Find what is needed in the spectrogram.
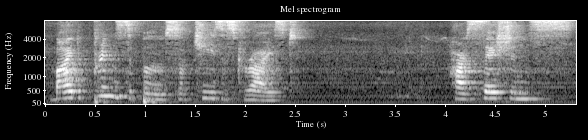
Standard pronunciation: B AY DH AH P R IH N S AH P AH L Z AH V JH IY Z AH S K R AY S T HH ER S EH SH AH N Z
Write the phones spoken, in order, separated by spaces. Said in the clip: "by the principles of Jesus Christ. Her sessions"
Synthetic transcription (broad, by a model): B AY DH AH P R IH N S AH P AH L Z AH V JH IY Z AH S K R AY S T HH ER S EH SH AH N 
